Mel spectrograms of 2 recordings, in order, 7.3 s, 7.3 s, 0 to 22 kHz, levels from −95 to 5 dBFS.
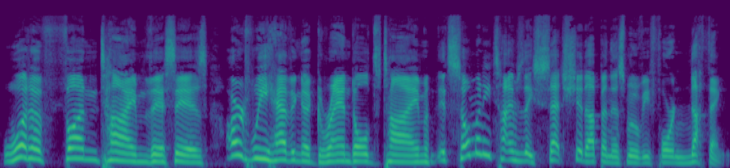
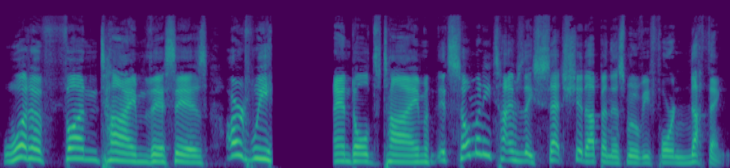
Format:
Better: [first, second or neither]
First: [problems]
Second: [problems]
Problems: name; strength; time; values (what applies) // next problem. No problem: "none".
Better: first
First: none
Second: audio cutting out; at 2.5 s for 0.5 s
